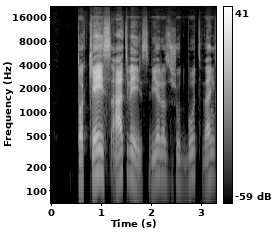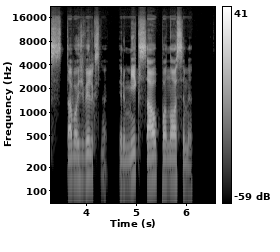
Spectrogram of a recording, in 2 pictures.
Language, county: Lithuanian, Vilnius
